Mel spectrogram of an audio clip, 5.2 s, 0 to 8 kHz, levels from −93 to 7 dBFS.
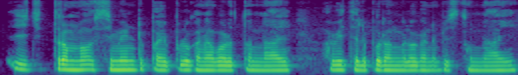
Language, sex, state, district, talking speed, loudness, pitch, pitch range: Telugu, male, Telangana, Mahabubabad, 105 wpm, -20 LUFS, 140 Hz, 135-145 Hz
